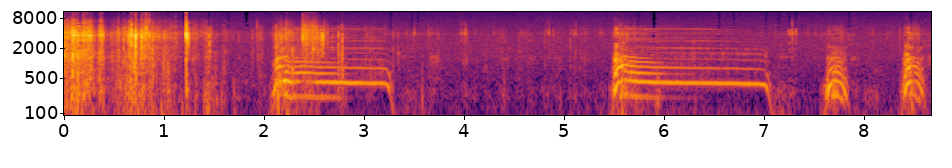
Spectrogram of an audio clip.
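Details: Plott hound recorded in 2017: after a burst of noisy clatter, two long level bawling howls of over a second each, separated by a pause, then two short sharp barks at the end.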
